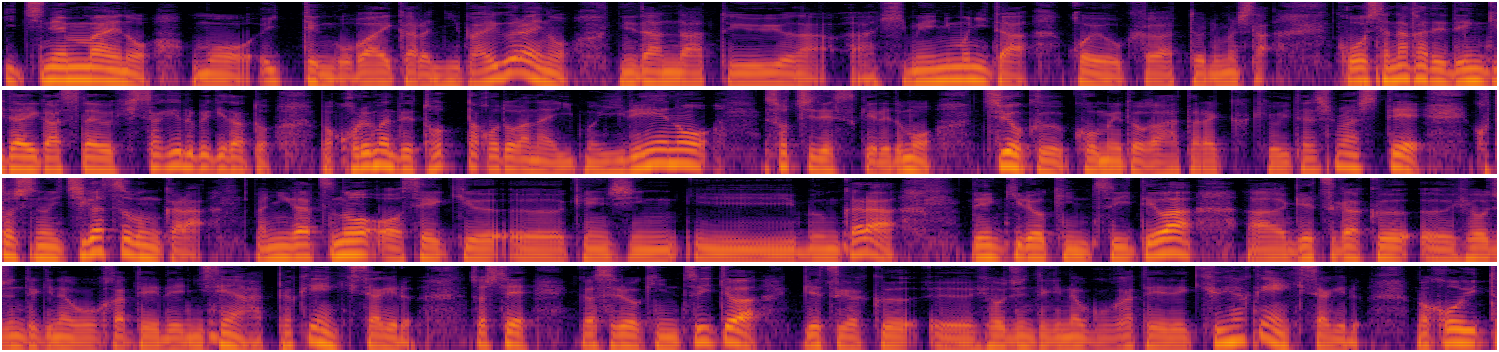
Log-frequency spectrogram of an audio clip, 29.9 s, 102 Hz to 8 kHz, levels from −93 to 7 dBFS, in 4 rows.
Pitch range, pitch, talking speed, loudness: 100-125 Hz, 105 Hz, 355 characters per minute, -29 LUFS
